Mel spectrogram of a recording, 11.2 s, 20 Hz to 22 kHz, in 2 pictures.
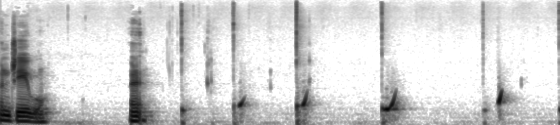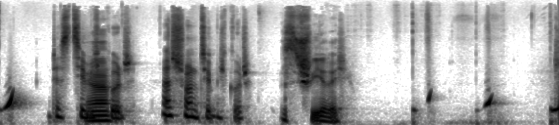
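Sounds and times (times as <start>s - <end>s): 
speech: 0.0s - 0.6s, 1.3s - 1.6s, 6.1s - 9.1s
mouth imitation of water-drop plips with rising pitch: 1.8s - 3.2s, 3.8s - 4.1s, 4.8s - 6.0s, 9.7s - 11.1s.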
